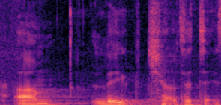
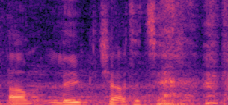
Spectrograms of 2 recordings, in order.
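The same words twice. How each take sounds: First: Said in the usual way. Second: Slower, laughing through the words; half-laughing repeat of the reference. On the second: Shown as a demonstration. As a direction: say it again while chuckling at the joke. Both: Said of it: "so that was a joke".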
